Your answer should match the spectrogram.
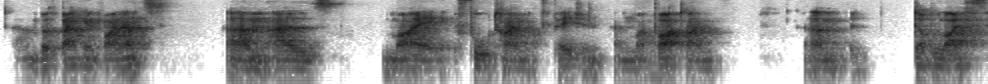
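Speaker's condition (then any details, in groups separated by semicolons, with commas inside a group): Stutter; childhood onset, started speaking at two, fluent about two years then blocking began, speech therapy until about seven or eight with therapist Jackie; milder than before, blocks still happen at times; blocks and freezes, worse with authority figures and professional situations, easier with other stutterers; prolonged sounds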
